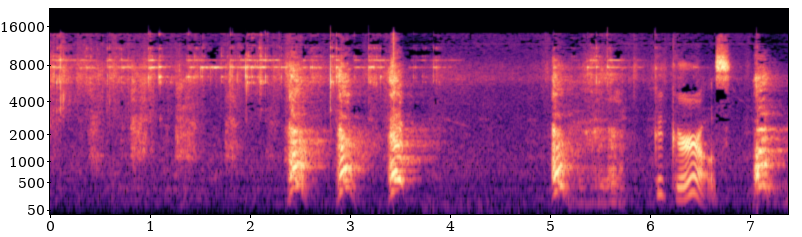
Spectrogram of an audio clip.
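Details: Playful barking between Joy, an older German Shepherd, and Riley, a one-year-old Pittie, both rescue dogs up for adoption: a quick run of three harsh barks, a pause, then more barks and a wavering yelp, with human speech mixed in.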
